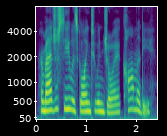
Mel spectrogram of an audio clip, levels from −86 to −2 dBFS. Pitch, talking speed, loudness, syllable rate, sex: 235 Hz, 195 wpm, -16 LUFS, 5.8 syllables/s, female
